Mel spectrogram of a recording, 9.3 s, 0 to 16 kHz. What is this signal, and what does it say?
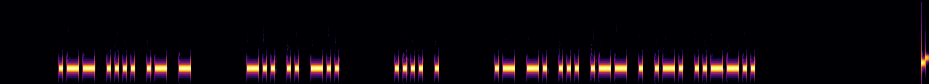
Morse code, heard as a keyed tone, about 30 wpm, 700 Hz. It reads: WHAT DID HE ANSWER?
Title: 2x Word-Spacing - Sentences from Top 300 Words - 30wpm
